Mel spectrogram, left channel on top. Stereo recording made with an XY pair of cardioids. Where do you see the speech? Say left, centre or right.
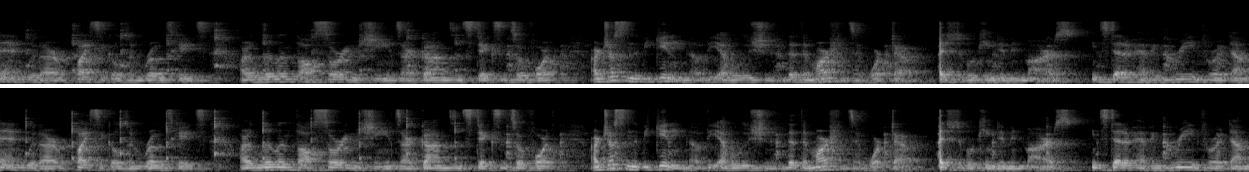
right.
